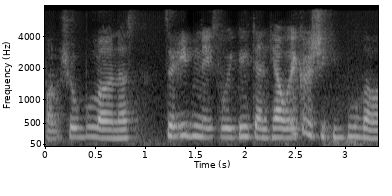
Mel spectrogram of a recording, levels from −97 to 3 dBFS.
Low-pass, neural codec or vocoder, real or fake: 7.2 kHz; codec, 16 kHz, 0.5 kbps, X-Codec, WavLM features, trained on Multilingual LibriSpeech; fake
